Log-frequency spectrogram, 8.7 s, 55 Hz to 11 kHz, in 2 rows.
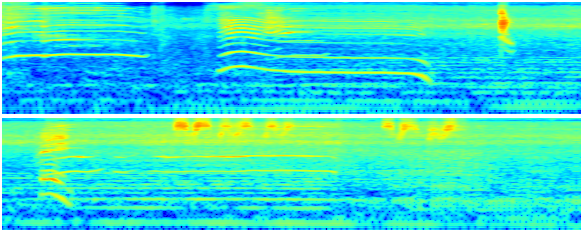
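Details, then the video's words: Hungry stray cats, three of them, meowing loudly while being fed: several drawn-out harmonic meows, some rising then falling, overlapping voices, with a low steady hum and a brief clatter in the background. "The 3 hungry cats who won't stop meowing loudly"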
